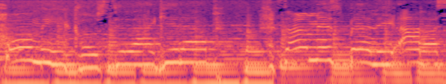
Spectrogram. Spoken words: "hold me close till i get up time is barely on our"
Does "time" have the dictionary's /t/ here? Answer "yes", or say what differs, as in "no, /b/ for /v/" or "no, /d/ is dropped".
no, /s/ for /t/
